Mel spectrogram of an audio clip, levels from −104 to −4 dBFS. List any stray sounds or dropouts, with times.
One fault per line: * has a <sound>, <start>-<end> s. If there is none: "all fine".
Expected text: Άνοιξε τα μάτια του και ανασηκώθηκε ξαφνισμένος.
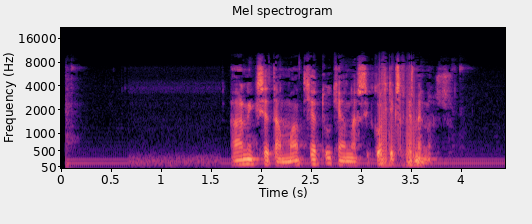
all fine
